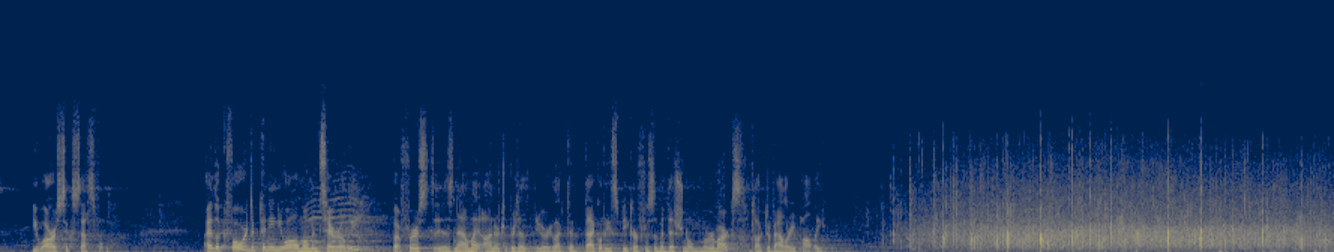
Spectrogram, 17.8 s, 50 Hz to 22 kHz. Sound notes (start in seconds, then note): 11.7 applause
